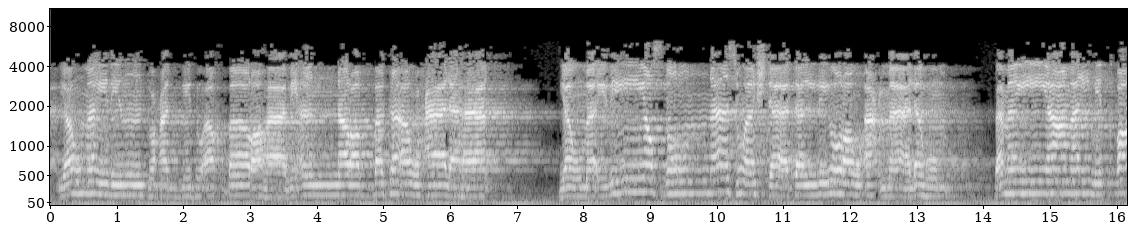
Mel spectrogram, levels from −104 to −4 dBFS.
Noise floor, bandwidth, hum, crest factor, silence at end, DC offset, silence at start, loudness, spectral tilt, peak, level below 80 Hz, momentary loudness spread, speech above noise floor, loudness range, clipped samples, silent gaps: -36 dBFS; 6.6 kHz; none; 14 dB; 0 s; under 0.1%; 0 s; -13 LUFS; -3.5 dB/octave; 0 dBFS; -40 dBFS; 10 LU; 22 dB; 3 LU; under 0.1%; none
